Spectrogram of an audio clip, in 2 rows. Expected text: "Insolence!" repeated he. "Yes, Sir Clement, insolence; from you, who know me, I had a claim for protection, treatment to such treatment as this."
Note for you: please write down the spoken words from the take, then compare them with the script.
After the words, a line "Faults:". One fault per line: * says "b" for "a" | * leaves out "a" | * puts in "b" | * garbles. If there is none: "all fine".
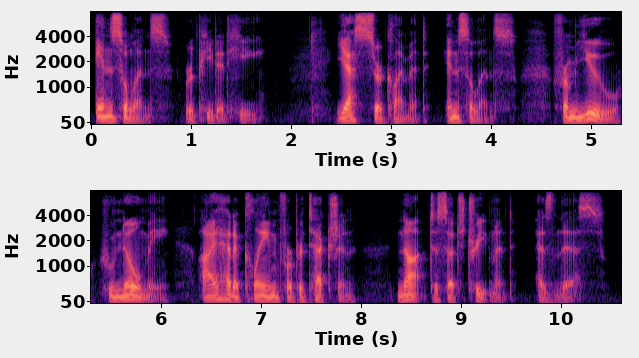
"Insolence!" repeated he. "Yes, Sir Clement, insolence; from you, who know me, I had a claim for protection, not to such treatment as this."
Faults:
* says "not" for "treatment"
